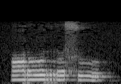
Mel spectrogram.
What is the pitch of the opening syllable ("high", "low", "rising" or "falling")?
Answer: low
